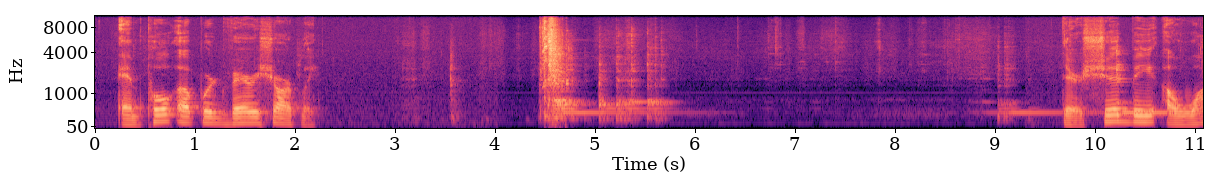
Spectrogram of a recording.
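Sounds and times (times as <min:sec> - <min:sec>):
sharp metallic clank ringing: 0:04.5 - 0:06.0, 0:08.9 - 0:11.0.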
